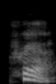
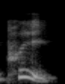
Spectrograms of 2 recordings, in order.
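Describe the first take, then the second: First: The vowel is short, as in 'prep'. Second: The vowel is long, as in 'pretest'. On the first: "here we're practicing the short vowel sound" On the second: "What about a pretest? So then it would be pre"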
